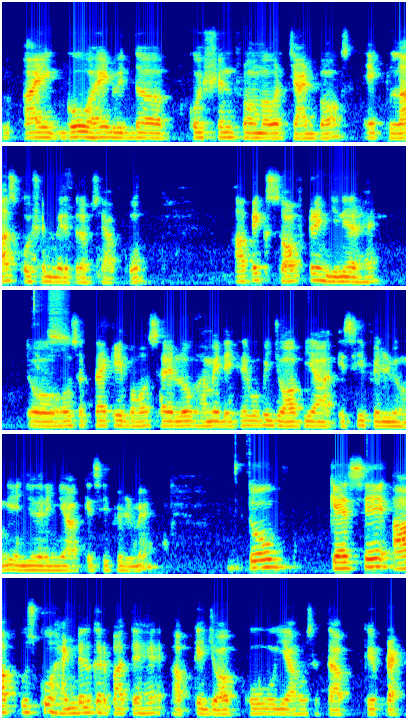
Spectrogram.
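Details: Adult male speaker; no disorder.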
